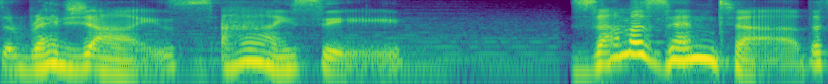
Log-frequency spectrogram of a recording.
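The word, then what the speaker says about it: Regice: Regise? Regise? Regise. Regise. Hill? Oh. I should know this one. I should know this one because this is from the generation that I still played. pronounced Reg Eyes.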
